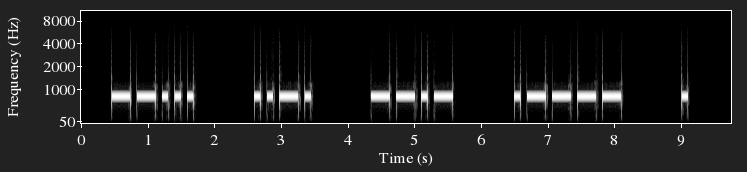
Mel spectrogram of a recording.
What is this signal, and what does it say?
Morse code, heard as a keyed tone, about 13 wpm, spaced as for 7 wpm, 800 Hz. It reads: 7FQ1E
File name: LEZIONI / 9 2867 ws 12wpm 3431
